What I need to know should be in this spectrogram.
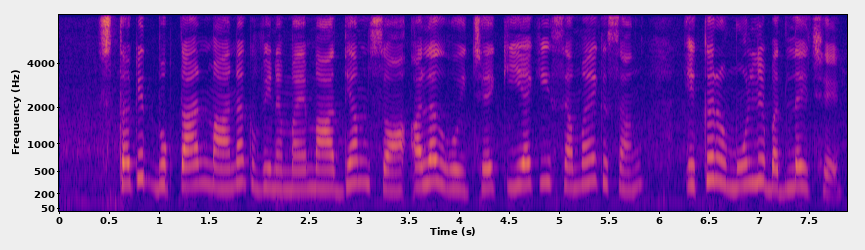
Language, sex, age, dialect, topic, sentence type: Maithili, female, 18-24, Eastern / Thethi, banking, statement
